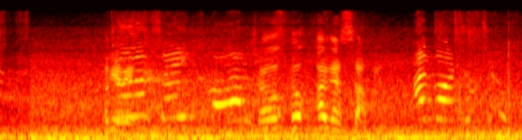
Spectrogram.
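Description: Children laugh while swinging.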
